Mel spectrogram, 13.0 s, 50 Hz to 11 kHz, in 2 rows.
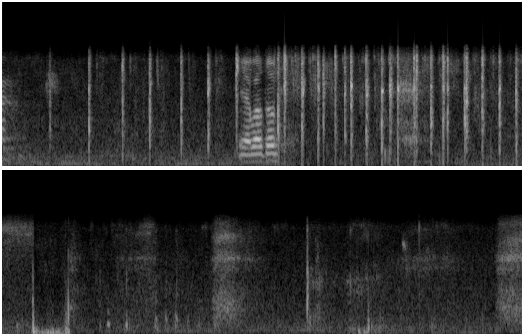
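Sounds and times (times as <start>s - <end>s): hand clapping: 0.6s - 6.6s.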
